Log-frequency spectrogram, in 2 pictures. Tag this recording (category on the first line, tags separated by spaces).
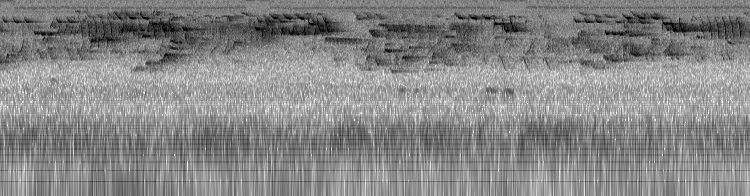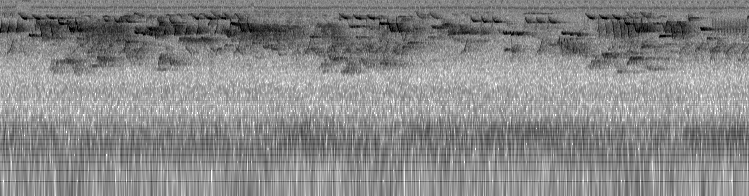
Soundscapes > Nature
data-to-sound natural-soundscape weather-data sound-installation raspberry-pi soundscape phenological-recording modified-soundscape field-recording Dendrophone alice-holt-forest nature artistic-intervention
